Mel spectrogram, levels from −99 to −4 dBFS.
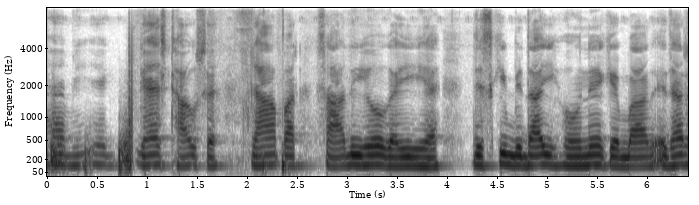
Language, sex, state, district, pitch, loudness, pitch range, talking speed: Hindi, male, Uttar Pradesh, Jalaun, 125 Hz, -22 LUFS, 120-130 Hz, 175 wpm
